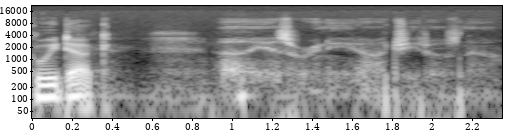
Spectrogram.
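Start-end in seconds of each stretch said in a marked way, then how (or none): 1.2-2.2 hushed, whispered ASMR announcer narration voice. Joking about eating chips on the podcast: imitating an ASMR announcer. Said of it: "I saw one where they were eating hot Cheetos".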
